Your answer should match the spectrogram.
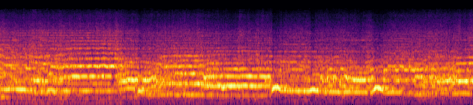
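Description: Suona, the Chinese double-reed horn, playing a loud melody of held notes with frequent sliding bends, as in a Taiwanese temple-procession band.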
